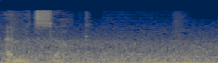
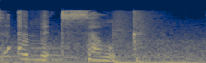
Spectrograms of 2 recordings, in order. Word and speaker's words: Emet-Selch: Please, Emet-Selch. Please. Selch? Oh, I thought it was Emet-Selch. It's not pronounced Emet-Selch, but Emet-Selch. So the H is silent.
